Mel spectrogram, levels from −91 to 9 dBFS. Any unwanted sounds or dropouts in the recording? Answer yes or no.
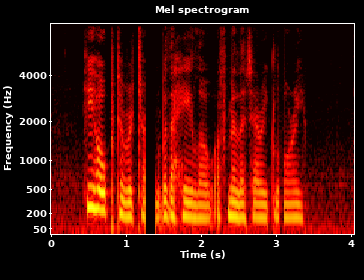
yes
